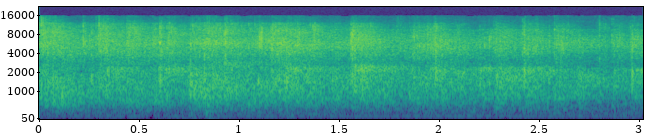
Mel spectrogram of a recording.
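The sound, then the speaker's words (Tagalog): A church audience applauds with dense, continuous clapping that stays fairly faint and even throughout, with no talk over it. “Pwede po ba nating palakpakan si Lord?”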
